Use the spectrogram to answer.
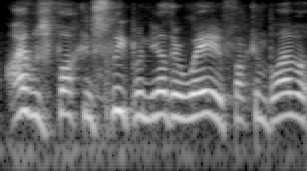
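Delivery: imitating a panicked buddy, high and loud; high-pitched, agitated retelling of his protest; freaked out. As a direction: act out a rattled friend just woken up. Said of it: "He's all freaked out".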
